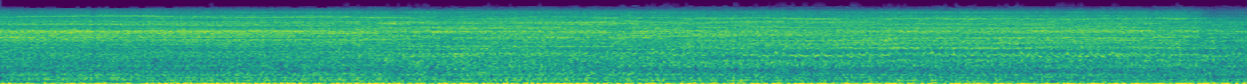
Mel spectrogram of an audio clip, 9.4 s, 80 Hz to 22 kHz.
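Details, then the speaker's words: BMW N54 tuned engine after an 800HP+ fuel system install, idling with the intake manifold not sealing on the head: loud sucking hiss over a low rumble, misfiring and backfiring, bank one running too lean. "we've got some vacuum leaks i need to have it running but it makes me worried um let's see if it'll idle you can hear it sucking"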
